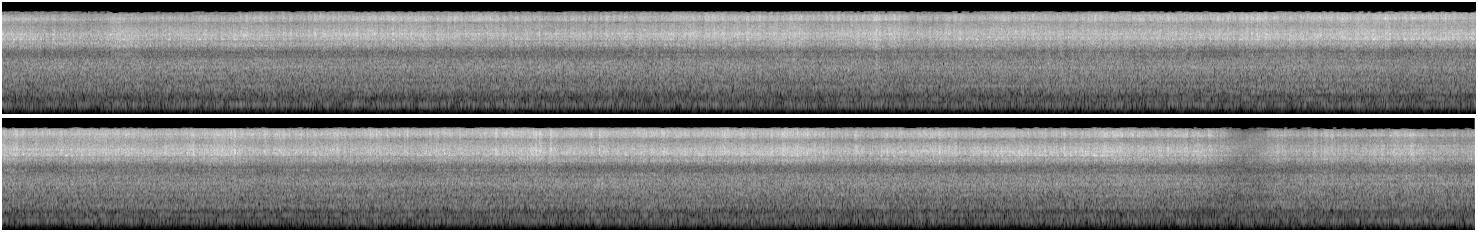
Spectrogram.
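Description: Small bandsaw mill's blade sawing lengthwise through an Oregon white oak log: a loud, steady, high-pitched sawing noise, with a brief dip near the end.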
